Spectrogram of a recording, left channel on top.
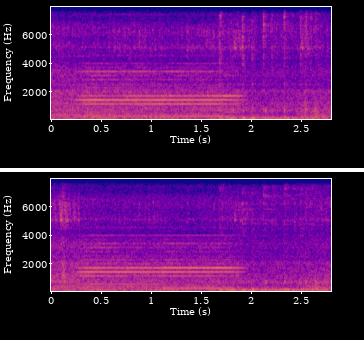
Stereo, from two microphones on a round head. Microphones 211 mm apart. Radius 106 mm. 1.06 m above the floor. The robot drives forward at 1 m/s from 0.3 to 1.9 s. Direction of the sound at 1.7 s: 45° left (ahead or behind).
